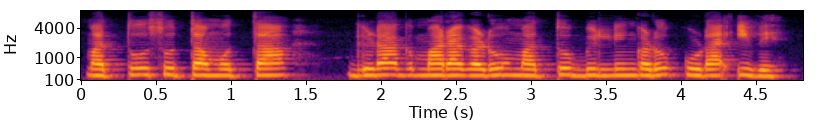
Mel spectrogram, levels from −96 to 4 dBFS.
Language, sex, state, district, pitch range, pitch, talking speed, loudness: Kannada, female, Karnataka, Bidar, 225-240 Hz, 230 Hz, 110 wpm, -16 LUFS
